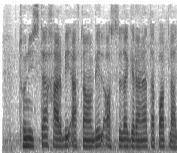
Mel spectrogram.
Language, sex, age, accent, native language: Uzbek, male, 25-34, Toshkent viloyati, Uzbek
